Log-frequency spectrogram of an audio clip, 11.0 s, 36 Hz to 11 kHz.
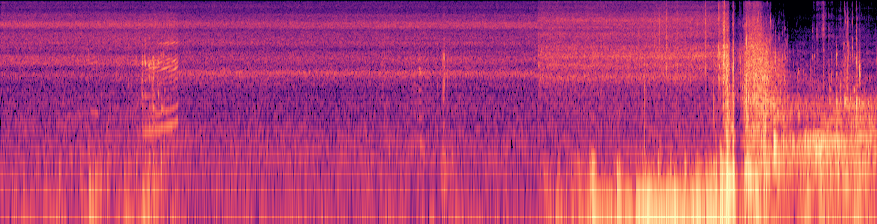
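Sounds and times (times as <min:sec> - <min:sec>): water splash: 0:08.8 - 0:10.9.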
